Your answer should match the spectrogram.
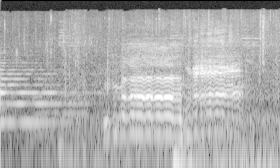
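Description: Sheep bleat in a short run of wavering, quavering calls, a steady drawn-out one followed by two louder trembling bleats, with no voices.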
